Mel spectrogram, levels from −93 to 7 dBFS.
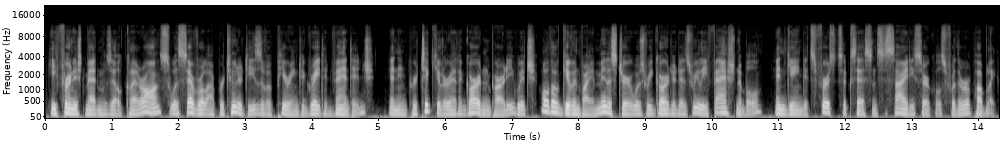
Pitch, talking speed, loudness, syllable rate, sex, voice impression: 115 Hz, 170 wpm, -20 LUFS, 6.0 syllables/s, male, masculine, adult-like, tensed, powerful, bright, clear, fluent, cool, intellectual, friendly, reassuring, wild, slightly kind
